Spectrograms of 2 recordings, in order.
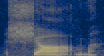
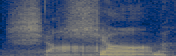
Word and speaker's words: Sham: And the mantra that we're going to be using today is pronounced Sham. Sham.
